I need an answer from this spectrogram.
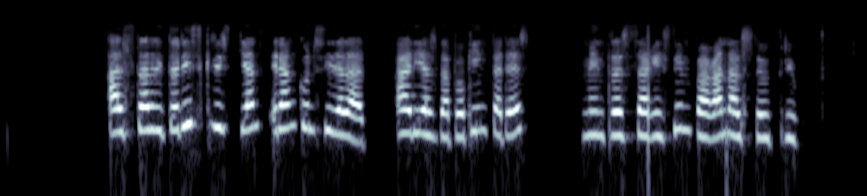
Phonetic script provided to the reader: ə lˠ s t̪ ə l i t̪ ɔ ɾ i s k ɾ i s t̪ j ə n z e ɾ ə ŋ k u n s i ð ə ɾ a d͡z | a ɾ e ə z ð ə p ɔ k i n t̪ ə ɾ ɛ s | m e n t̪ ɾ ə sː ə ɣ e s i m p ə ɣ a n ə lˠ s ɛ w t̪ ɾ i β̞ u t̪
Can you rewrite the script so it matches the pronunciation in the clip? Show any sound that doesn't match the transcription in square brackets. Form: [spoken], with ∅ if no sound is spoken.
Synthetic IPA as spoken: ə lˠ s t̪ ə [r] i t̪ ɔ ɾ i s k ɾ i s t̪ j [a] n z e ɾ ə ŋ k u n s i ð ə ɾ a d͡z | a ɾ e ə z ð ə p ɔ k i n t̪ ə ɾ ɛ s | m e n t̪ ɾ ə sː ə ɣ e s i m p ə ɣ a n ə lˠ s ɛ w t̪ ɾ i β̞ u t̪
